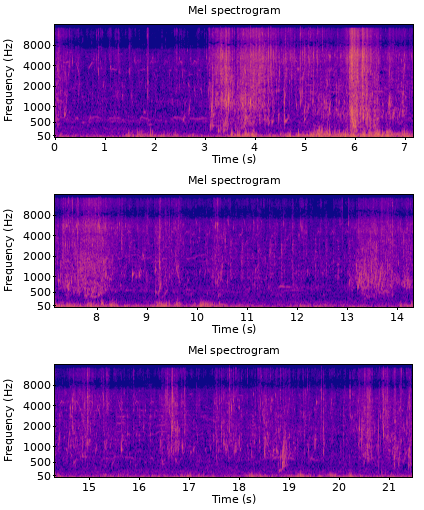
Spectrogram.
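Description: Water splashing and trickling in uneven surges, with the loudest, sharp splash about six seconds in and smaller splashes later.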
